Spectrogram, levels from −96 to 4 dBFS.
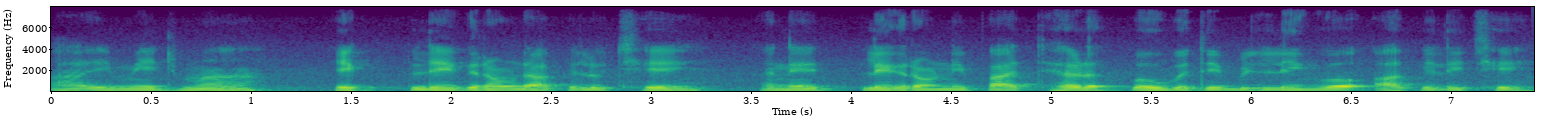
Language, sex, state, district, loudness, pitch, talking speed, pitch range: Gujarati, male, Gujarat, Gandhinagar, -18 LUFS, 125 Hz, 130 wpm, 120-125 Hz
